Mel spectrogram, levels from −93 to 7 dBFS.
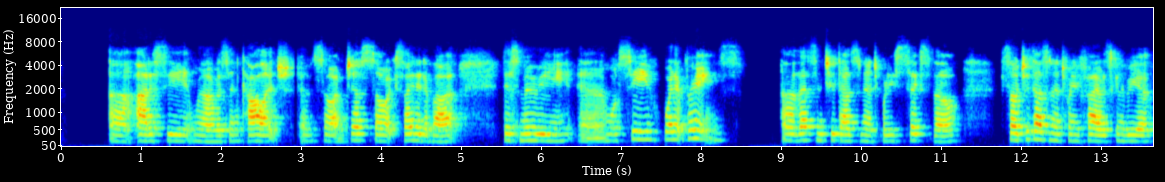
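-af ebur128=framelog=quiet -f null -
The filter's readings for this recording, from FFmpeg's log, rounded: Integrated loudness:
  I:         -24.2 LUFS
  Threshold: -34.6 LUFS
Loudness range:
  LRA:         4.1 LU
  Threshold: -44.8 LUFS
  LRA low:   -26.6 LUFS
  LRA high:  -22.5 LUFS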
